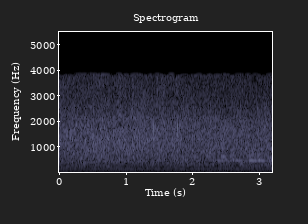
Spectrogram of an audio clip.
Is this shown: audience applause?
yes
